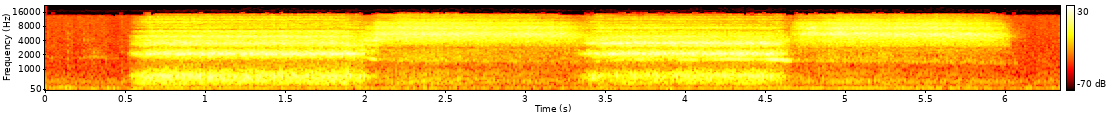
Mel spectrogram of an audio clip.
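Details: Speech therapy stimulability technique: a straw held by the tongue just behind the front teeth, then pulled out, elicits an accurate /s/; finding: correct /s/ production (straw elicitation technique).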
